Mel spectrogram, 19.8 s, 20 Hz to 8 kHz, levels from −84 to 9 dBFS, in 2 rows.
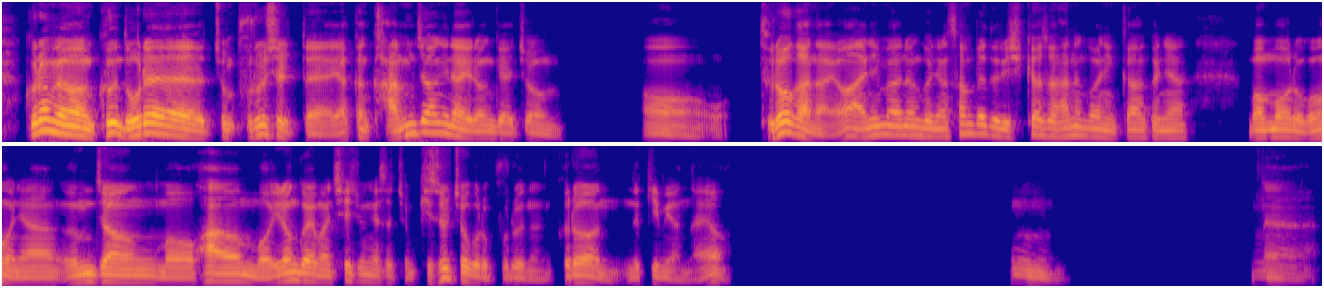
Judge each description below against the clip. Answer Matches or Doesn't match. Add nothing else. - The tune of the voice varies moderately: Doesn't match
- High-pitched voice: Doesn't match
